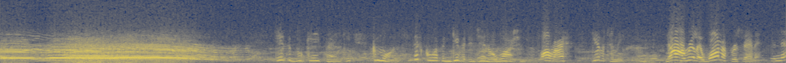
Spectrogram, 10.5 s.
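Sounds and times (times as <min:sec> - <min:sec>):
crowd giving three cheers: 0:00.0 - 0:03.3
speech: 0:05.4 - 0:10.4.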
